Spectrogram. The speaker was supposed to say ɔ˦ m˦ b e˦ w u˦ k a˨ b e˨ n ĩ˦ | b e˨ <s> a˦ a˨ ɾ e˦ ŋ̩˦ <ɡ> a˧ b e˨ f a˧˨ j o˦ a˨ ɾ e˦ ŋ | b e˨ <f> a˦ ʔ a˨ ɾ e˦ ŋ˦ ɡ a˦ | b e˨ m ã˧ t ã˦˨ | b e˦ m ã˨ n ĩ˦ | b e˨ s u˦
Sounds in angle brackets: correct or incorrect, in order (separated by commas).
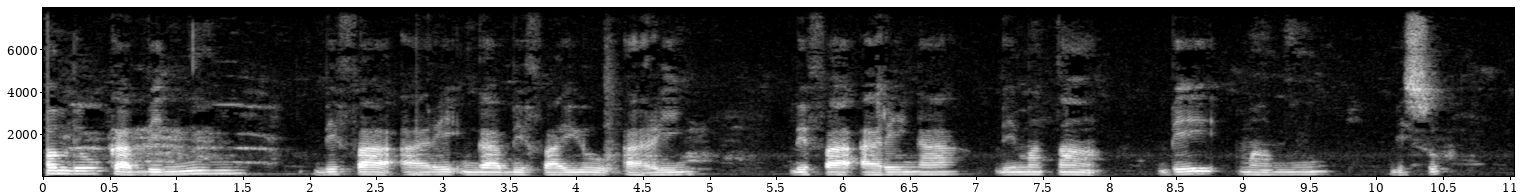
incorrect, correct, correct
